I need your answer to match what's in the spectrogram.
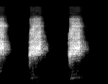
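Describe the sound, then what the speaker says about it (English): A duck quack sound effect plays three times in a row, each a short, nasal, raspy quack separated by clean silence, clear and close. "That's the first duck."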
